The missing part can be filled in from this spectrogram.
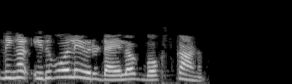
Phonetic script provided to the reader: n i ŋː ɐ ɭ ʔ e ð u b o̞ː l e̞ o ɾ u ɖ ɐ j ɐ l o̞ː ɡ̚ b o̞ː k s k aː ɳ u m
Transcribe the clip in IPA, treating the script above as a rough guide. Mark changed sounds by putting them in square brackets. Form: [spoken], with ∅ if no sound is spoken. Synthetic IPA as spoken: n i ŋː ɐ ɭ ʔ [i] ð u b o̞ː l e̞ o ɾ u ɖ ɐ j ɐ l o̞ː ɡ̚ b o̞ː k s k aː ɳ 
